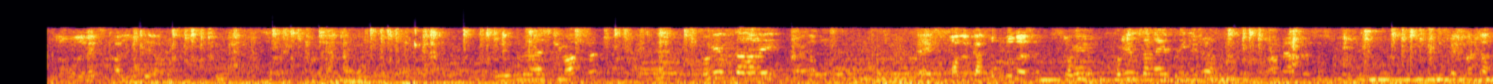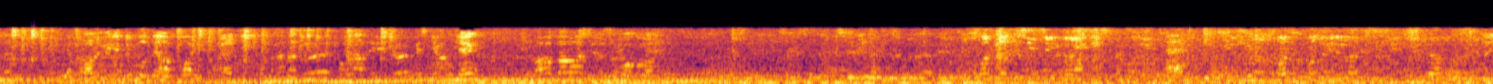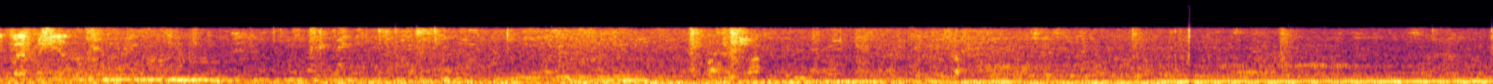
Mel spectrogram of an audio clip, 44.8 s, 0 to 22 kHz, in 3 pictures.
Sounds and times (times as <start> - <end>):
Speech: 0.5 - 3.8, 4.8 - 6.1, 6.9 - 8.4, 9.1 - 13.6, 14.3 - 21.8, 22.8 - 33.4, 36.8 - 41.0
Vehicle: 0.5 - 44.7.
